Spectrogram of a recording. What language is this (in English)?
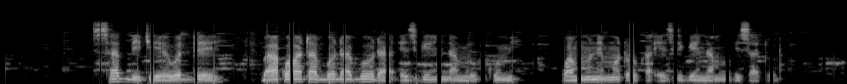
Ganda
